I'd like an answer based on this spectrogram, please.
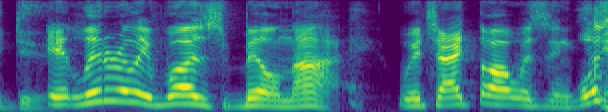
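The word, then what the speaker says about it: Nighy: with a little bit of an emphasis on the E at the end. Nye.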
